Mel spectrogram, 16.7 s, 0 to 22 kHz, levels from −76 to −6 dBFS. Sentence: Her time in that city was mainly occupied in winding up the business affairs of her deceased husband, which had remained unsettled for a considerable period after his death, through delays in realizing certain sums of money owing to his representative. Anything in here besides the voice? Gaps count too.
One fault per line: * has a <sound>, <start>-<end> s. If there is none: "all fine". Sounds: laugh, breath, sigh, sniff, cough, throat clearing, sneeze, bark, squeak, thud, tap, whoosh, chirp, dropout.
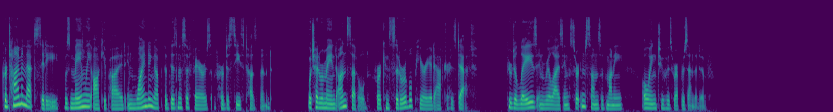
all fine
